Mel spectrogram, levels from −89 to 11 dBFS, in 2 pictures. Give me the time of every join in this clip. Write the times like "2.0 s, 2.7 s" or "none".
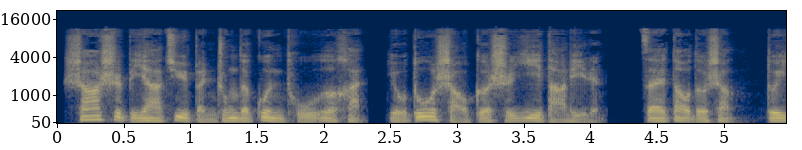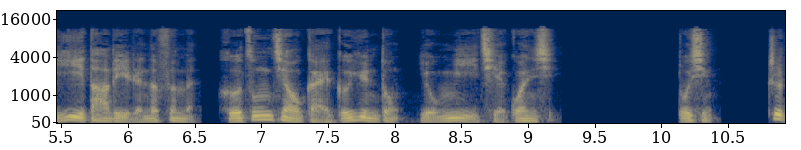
4.3 s, 6.6 s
